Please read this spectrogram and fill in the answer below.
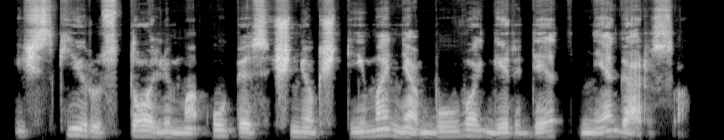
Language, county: Lithuanian, Vilnius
